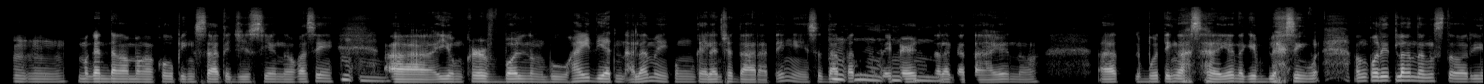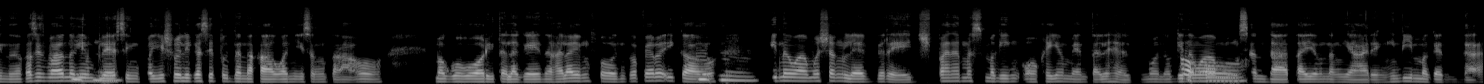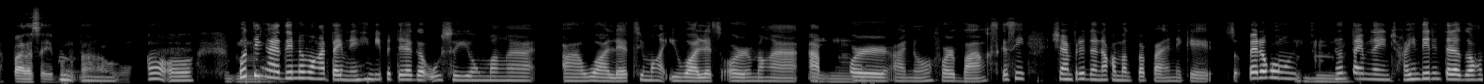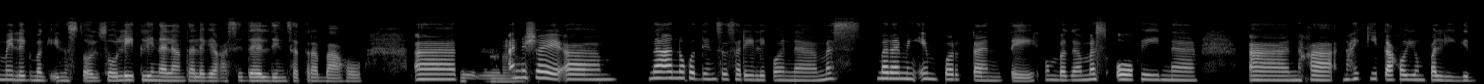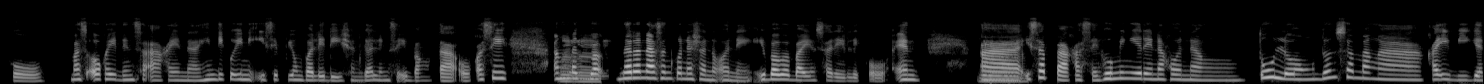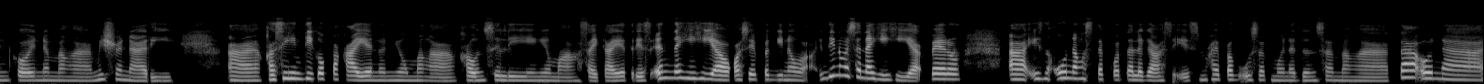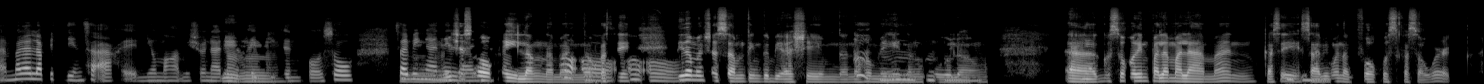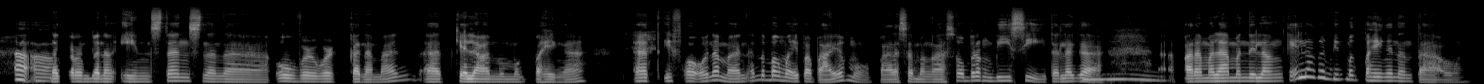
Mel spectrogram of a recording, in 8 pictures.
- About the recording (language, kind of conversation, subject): Filipino, podcast, Paano mo inaalagaan ang kalusugan ng isip mo araw-araw?
- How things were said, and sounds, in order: in English: "coping strategies"; in English: "curve ball"; tapping; laughing while speaking: "At buti nga sa'yo naging blessing. Ang kulit lang ng story 'no"; other background noise; in English: "leverage"; other noise; in English: "something to be ashamed"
